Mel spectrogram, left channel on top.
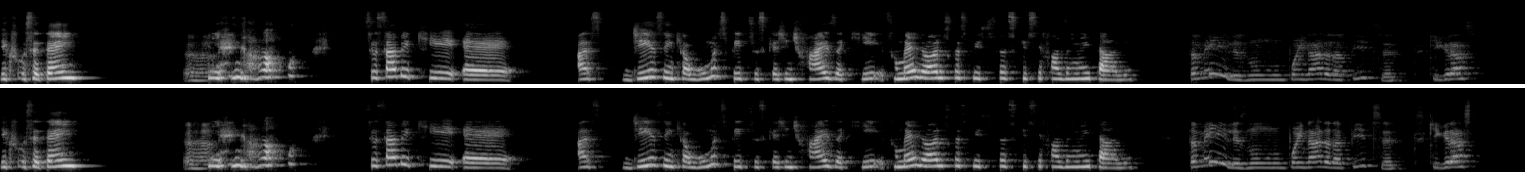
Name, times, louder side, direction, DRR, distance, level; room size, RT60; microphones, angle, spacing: voice 1, 0.0-0.9 2.1-3.0 3.7-5.1 5.8-6.0 6.2-11.3, left 3 dB, 30° left, 0.7 m, -23 dB
voice 2, 1.8-2.2 11.9-14.7, right 3 dB, 85° right, 2.6 m, -38 dB
10.5 x 10.5 x 3.7 m
head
